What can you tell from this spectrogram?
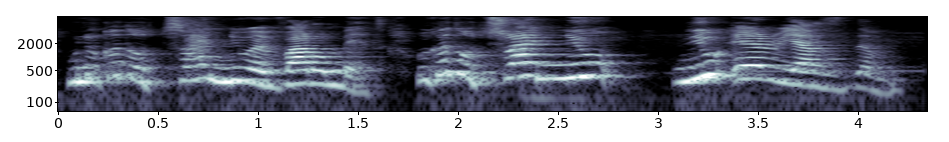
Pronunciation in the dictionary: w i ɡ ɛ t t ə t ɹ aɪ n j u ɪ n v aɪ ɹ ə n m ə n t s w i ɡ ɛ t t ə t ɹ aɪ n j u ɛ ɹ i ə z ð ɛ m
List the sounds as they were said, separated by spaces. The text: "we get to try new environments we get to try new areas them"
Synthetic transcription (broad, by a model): w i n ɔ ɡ t ə t ɹ aɪ n j u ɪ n v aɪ ɹ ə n m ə n t w i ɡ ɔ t t ə t ɹ aɪ n j u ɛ ɹ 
